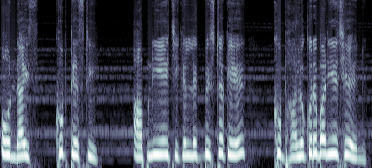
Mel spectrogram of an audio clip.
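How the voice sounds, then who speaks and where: A man playing a cheerful, curious city traveller in an animated horror story, enthusiastic and given to English exclamations. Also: very high-pitched, moderate pace, faint music behind. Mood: delighted.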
